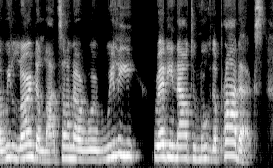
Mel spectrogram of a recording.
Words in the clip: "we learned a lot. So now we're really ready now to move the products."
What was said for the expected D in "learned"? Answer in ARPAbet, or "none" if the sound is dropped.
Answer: D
